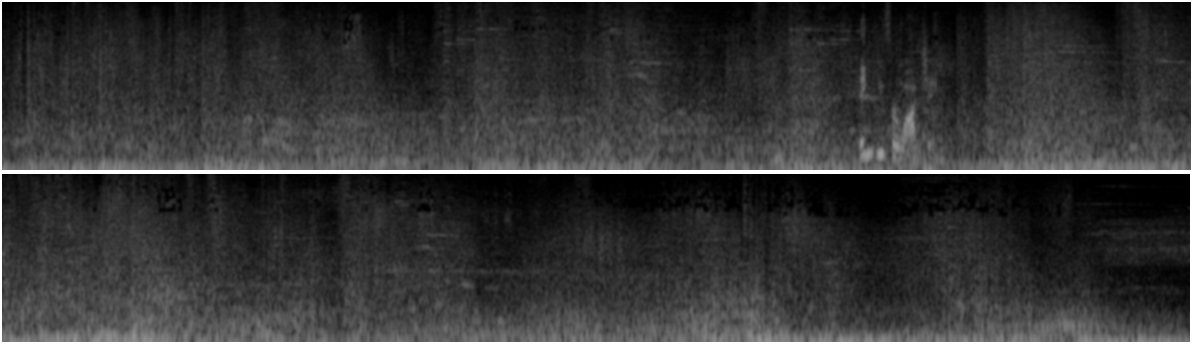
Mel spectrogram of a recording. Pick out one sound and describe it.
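Magic blasts and clashing blows ring out in a busy battle.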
